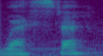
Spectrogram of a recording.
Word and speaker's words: Vesta: Vesta should also be pronounced Westa.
